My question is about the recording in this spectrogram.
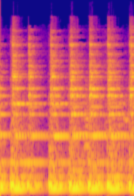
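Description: Ritual metal percussion struck in a steady beat, about three strikes a second, each strike ringing on with a sustained metallic tone.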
